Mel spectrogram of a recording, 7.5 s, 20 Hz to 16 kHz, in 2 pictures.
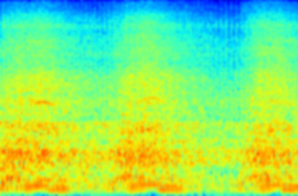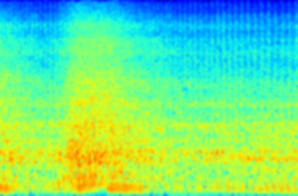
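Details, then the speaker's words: Air-cooled 1600 engine for 1970 Volkswagen single cab, recently rebuilt elsewhere, oil level fine, run by hand on carburetor: surges about every 1.5 s with rough mechanical noise from one side and heavy vibration; possibly a bearing, cause unconfirmed. "okay so basically just want to share this with the client who had this engine built just to hear it run so I'm not sure if the microphone can pick it up in the video but there's some noise going on on on this side of the engine and there's quite a bit of vibration from this side"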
